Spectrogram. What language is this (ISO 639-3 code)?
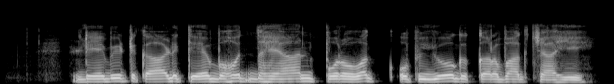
mai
